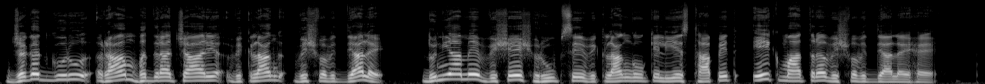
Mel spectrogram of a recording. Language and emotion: Hindi, neutral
